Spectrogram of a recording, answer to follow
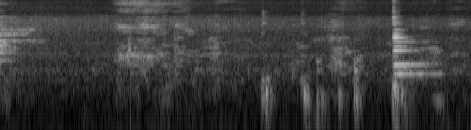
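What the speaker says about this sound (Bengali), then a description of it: "পেঁয়াজটা খুব ভালো করে ভেজে নেব।" Ground onion paste frying in oil with whole garam masala for a Bengali doi katla fish curry, a steady close sizzle with stirring scrapes and one sharper clatter near the end.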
